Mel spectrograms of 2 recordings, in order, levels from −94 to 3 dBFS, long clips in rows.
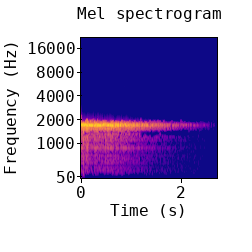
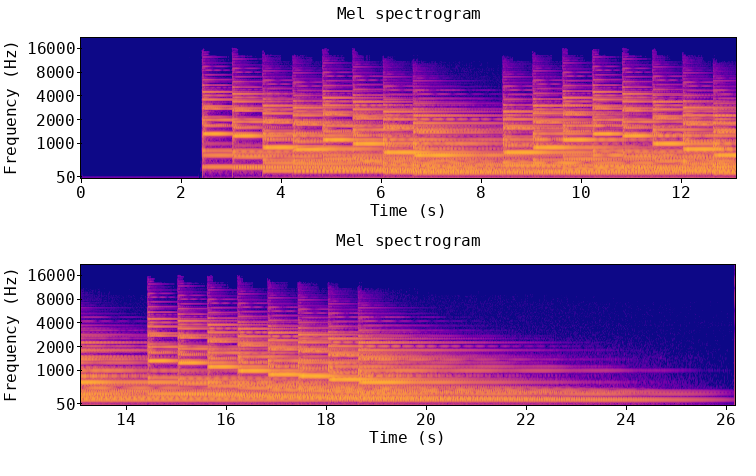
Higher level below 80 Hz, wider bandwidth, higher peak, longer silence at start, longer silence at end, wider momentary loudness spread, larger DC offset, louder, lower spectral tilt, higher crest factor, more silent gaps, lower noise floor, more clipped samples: second, under -90 dBFS vs -62 dBFS; second, 2.1 kHz vs 14 kHz; about the same, -2 dBFS vs 0 dBFS; second, 0 s vs 2.4 s; first, 1.3 s vs 0.85 s; first, 19 LU vs 13 LU; second, under 0.1% vs 0.3%; first, -11 LUFS vs -15 LUFS; about the same, -5 dB/octave vs -5.5 dB/octave; about the same, 12 dB vs 16 dB; neither; second, -62 dBFS vs -85 dBFS; neither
